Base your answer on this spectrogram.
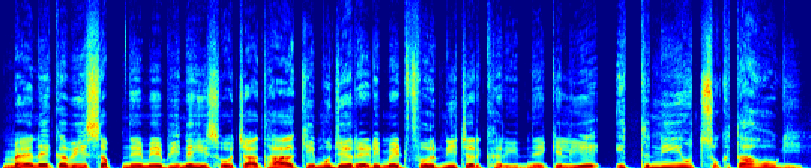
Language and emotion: Hindi, surprised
